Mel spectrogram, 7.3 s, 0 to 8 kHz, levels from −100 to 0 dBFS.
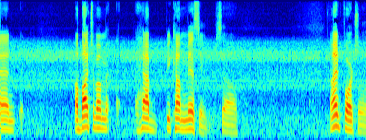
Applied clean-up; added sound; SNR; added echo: none; none; none; none.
